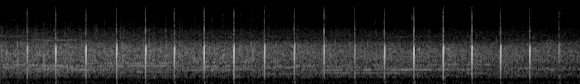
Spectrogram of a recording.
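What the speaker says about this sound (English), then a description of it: "Could we give them a round of applause for an unbelievable job with that?" Applause at a Gulliver Prep high school graduation ceremony: about twenty sharp, evenly spaced claps in a steady rhythm, fairly close and distinct, over a faint background hum.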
